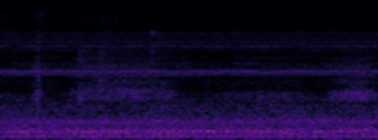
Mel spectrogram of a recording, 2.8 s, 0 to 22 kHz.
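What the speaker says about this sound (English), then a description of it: "we've changed the frequency, we've changed the speed of the compressor. I can hear that it's truly running at minimum speed." A Whirlpool WRF989SDAM00 refrigerator compressor runs at its minimum speed, giving a steady, continuous low hum with a faint broadband whir that holds constant throughout.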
